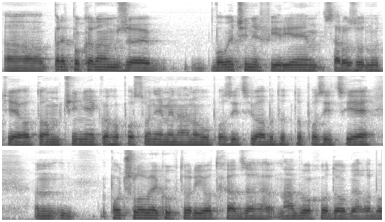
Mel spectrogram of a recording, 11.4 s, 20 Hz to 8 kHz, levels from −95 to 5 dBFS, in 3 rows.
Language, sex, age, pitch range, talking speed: Slovak, male, 20-39, 100-110 Hz, 145 wpm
